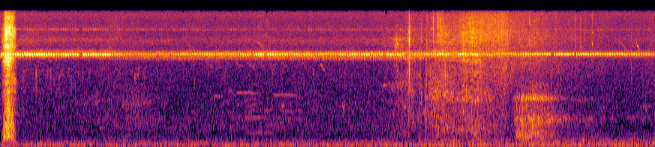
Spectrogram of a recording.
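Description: A steady high-pitched insect drone over a low outdoor rumble, with a click of camera handling at the start and a brief rush of noise near the end.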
